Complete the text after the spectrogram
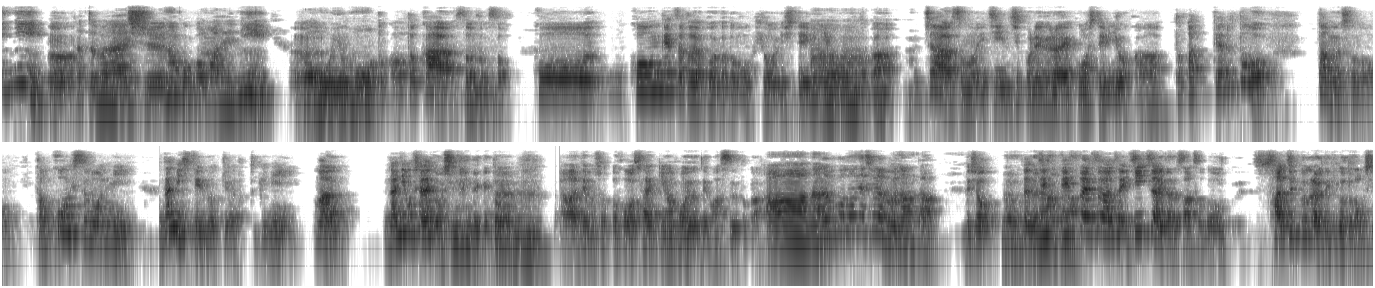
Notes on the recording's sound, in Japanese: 11月～今回の収録まで音質が非常に悪いです！すみません！なぜか音質が悪い・・・。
